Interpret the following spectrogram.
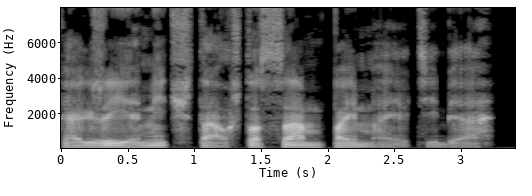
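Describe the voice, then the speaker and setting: A man voicing a cruel, vengeful male professor who hisses threats and shouts in rage. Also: sits low, fairly even intonation, slow pace, no echo, clean studio sound, heavily acted. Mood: gloating hush. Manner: hissing menace turning to shouting rage.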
